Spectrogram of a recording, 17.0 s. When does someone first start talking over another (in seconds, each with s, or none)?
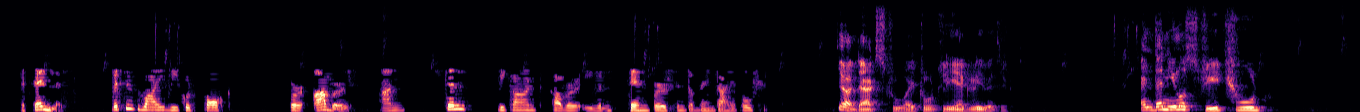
none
